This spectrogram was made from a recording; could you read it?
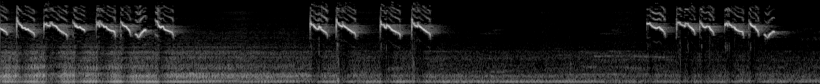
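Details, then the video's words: Merapi white-eye singing to provoke others into song: three bursts of sharp, high, downslurred notes, seven, then four, then six, rapidly repeated with quiet pauses between. A faint low hum sits underneath. "pancing emosi pleci merapi ngalas dobel buka paruh 100℅ ikut bunyi"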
